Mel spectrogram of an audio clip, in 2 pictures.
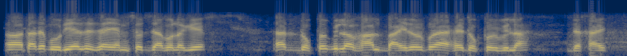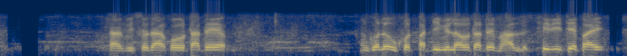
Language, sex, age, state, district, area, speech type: Assamese, male, 60+, Assam, Udalguri, rural, conversation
